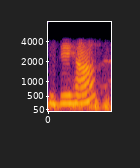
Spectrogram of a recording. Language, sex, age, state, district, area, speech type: Urdu, female, 18-30, Bihar, Supaul, rural, conversation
